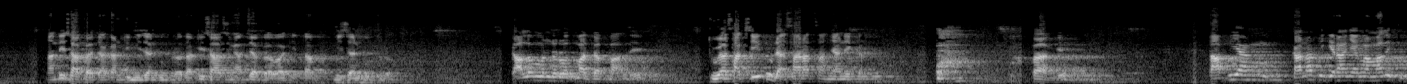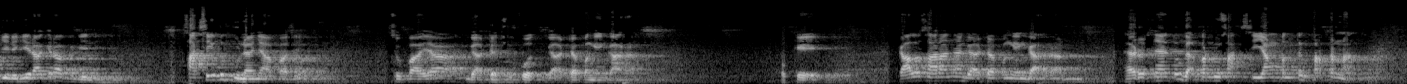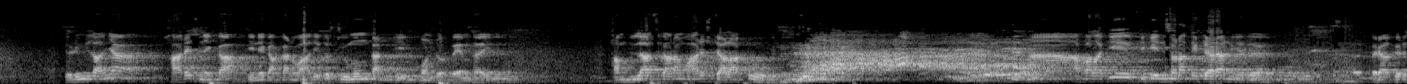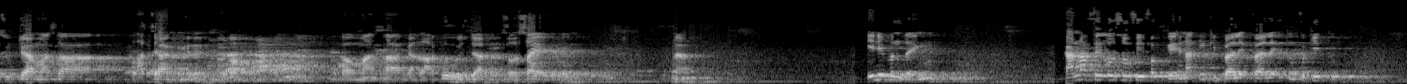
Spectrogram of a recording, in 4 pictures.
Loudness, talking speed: -21 LUFS, 115 wpm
